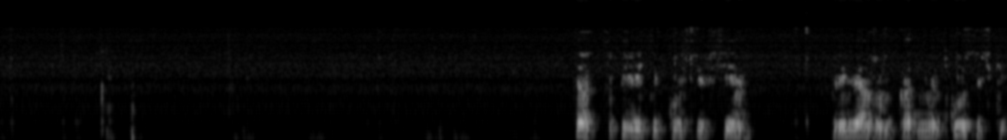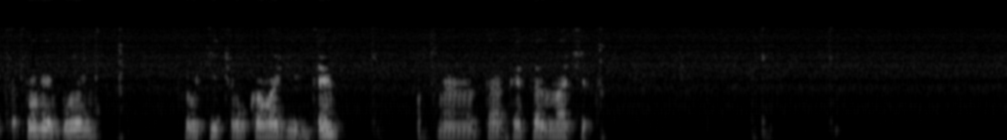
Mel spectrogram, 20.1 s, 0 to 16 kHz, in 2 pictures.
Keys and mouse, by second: 0.6 click, 2.2 alt+p, 6.7 click, 7.8 click, 8.7 shift+click, 9.6 shift+click, 10.0 shift+click, 10.8 shift+click, 12.8 middle click, 17.7 middle click.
